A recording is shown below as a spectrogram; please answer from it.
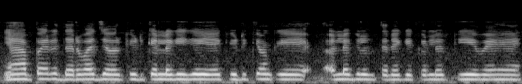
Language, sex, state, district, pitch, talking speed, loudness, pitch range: Hindi, female, Rajasthan, Barmer, 230 Hz, 205 wpm, -13 LUFS, 225-235 Hz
